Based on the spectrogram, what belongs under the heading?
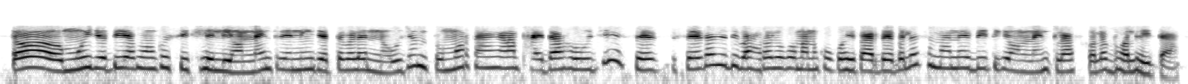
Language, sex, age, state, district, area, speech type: Odia, female, 45-60, Odisha, Sambalpur, rural, conversation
